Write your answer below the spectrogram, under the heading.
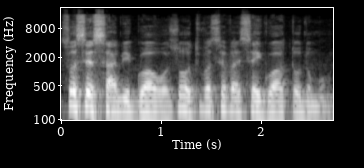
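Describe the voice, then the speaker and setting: This man's voice has a dark, mellow tone, and his intonation is lively. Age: 70s. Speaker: physical education professor and council president. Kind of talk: podcast interview.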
